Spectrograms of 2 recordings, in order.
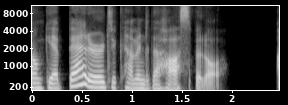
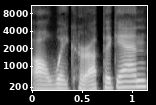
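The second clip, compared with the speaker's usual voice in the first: plain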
